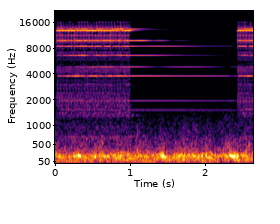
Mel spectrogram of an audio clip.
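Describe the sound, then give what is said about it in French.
A warning bell, rung by lookouts in the crow's nest to raise the alarm on sighting an iceberg, rings in a steady, rapid metallic clatter over a low rumble, drops out for over a second, then starts ringing again. “Mais ça les empêche pas de lancer l'alerte en sonnant la cloche et en criant dans un téléphone steampunk.”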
